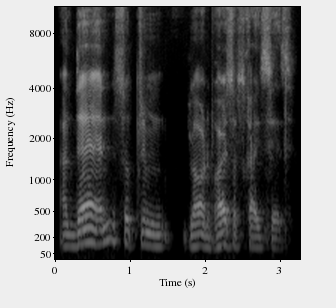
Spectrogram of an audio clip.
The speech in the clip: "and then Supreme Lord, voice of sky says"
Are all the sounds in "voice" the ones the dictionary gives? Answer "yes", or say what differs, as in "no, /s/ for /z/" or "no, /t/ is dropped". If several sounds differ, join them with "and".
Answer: no, /b/ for /v/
